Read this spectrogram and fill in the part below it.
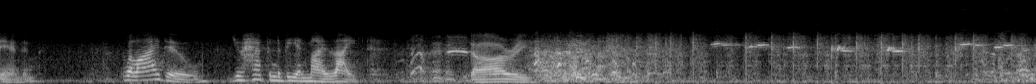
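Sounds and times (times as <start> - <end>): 
speech: 0.0 - 0.5, 1.2 - 6.7
laughter: 4.0 - 7.2
person whistling: 7.1 - 10.3.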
